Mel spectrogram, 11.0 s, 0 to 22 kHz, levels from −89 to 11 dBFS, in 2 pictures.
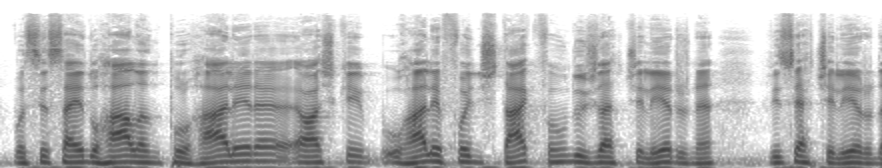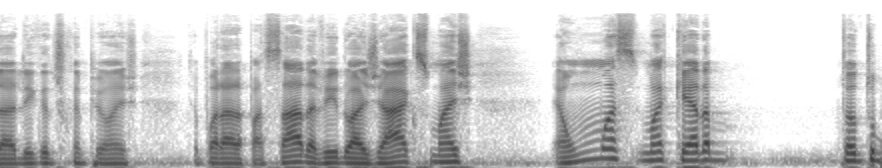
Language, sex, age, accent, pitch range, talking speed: Portuguese, male, 20-39, Brazilian, 120-160 Hz, 185 wpm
